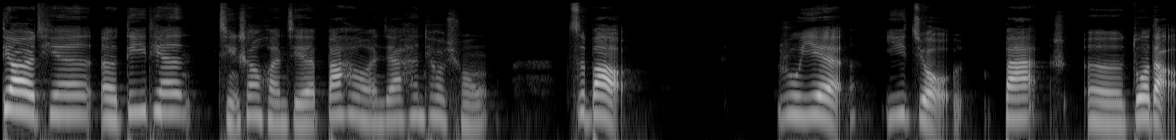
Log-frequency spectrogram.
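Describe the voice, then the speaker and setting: Against a quiet background, a woman with a high pitch talks very slowly, with long, frequent pauses and ordinary pitch variation. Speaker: werewolf game moderator. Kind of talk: game moderation. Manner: formal. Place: studio.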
